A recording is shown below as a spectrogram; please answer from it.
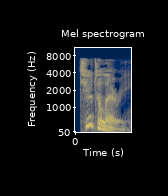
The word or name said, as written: tutelary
